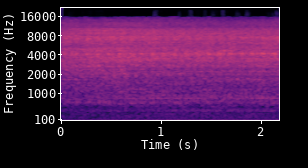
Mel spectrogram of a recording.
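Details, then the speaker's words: A 2009 Honda Accord V6 idling after its alternator was replaced: a smooth, even idle with no misses, knocks or belt squeal over a constant hiss, running straight and healthy. "it looks good when I'm pretty straight oh yeah it's running really straight"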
